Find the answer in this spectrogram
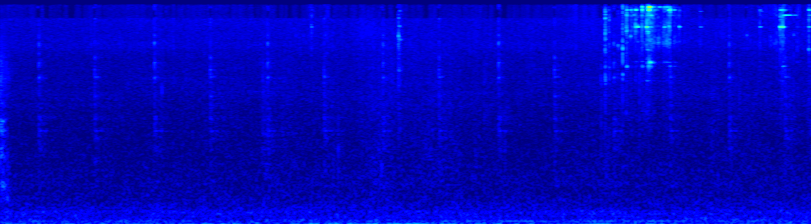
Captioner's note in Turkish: Saat efekt sesi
